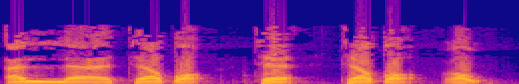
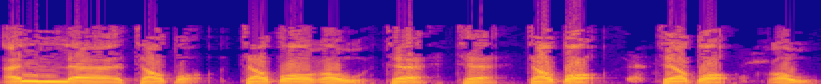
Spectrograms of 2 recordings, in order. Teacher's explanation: التاء حرف همس، حرف من حروف الاستفال، والطاء حرف استعلاء، حرف عالي جدا، يعني من حروف الحروف القوية.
